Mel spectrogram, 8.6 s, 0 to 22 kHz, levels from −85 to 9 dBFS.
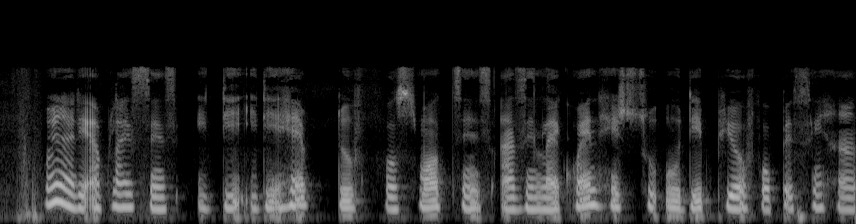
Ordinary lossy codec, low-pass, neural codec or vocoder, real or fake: MP3, 48 kbps; 7.2 kHz; none; real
